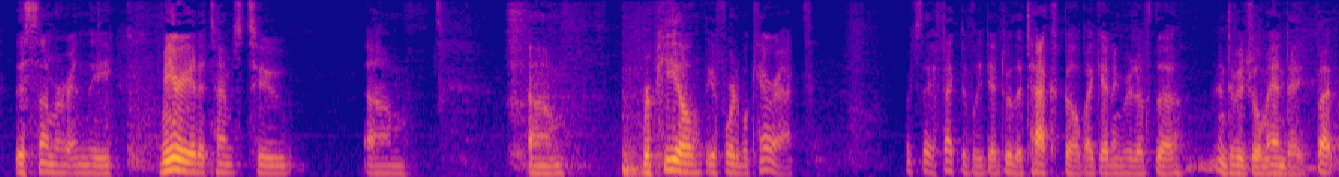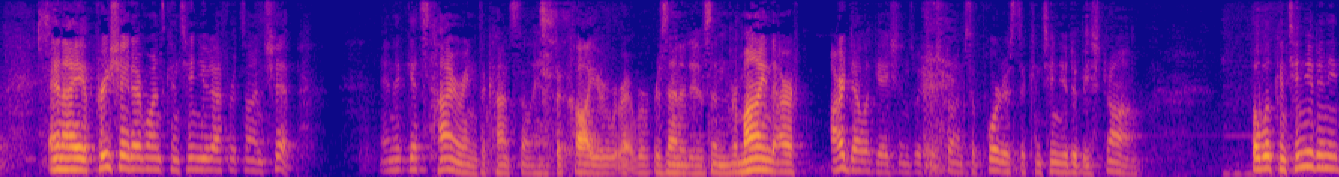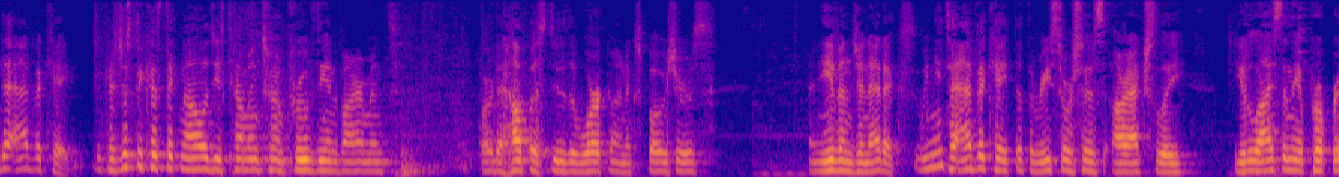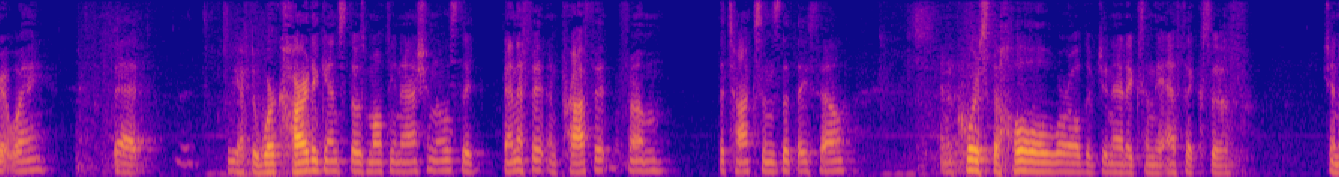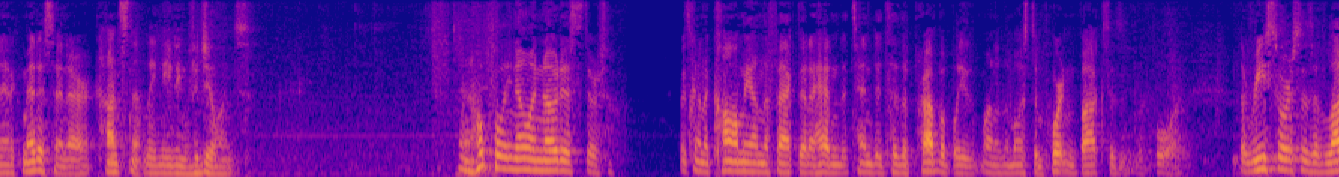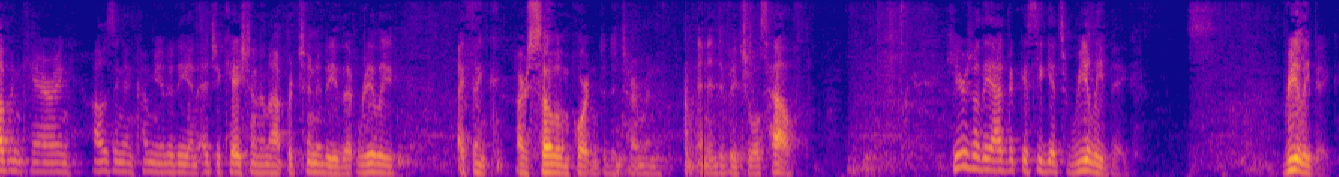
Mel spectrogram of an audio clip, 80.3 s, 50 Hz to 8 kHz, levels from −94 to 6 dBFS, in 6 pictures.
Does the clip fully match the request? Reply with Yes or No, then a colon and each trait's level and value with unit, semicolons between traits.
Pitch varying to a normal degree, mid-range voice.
Yes: average, 4.4 semitones; medium, 150 Hz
